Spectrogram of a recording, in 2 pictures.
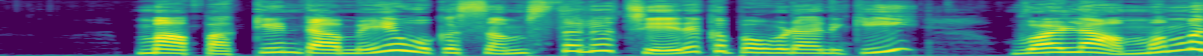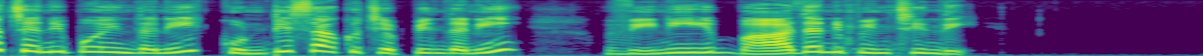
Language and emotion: Telugu, disgusted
